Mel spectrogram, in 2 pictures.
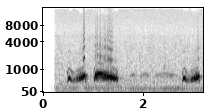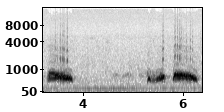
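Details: Spotted dove cooing: a short wavering coo, then a longer loud falling coo, the phrase repeated about every two and a half seconds over a low steady hum.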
